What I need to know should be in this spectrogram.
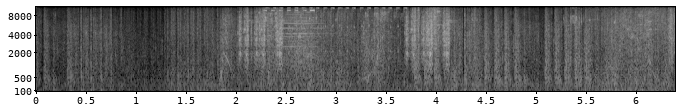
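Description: An explosion booms nearby.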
